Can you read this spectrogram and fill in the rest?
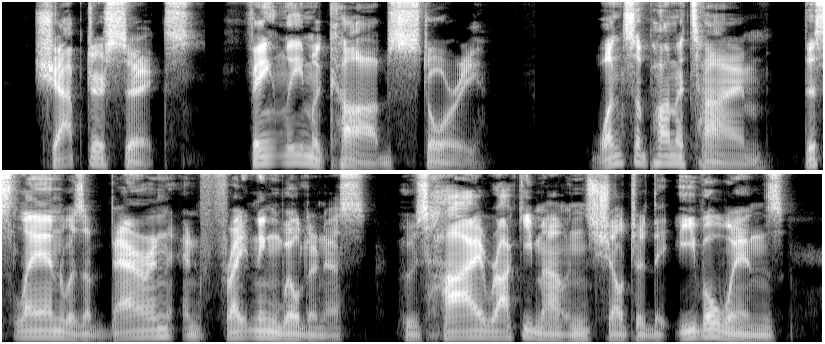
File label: narration; The Phantom Tollbooth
